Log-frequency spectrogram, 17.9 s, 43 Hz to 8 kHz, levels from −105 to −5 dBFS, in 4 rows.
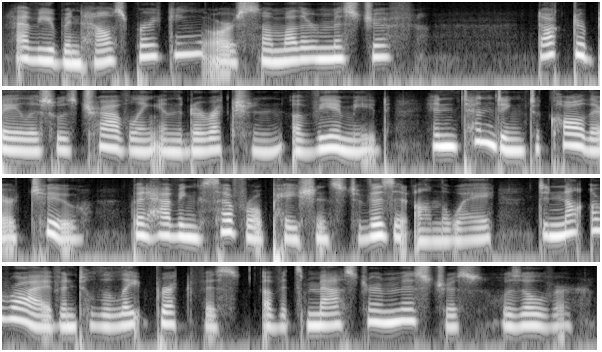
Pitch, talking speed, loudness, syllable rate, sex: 210 Hz, 155 wpm, -18 LUFS, 4.7 syllables/s, female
